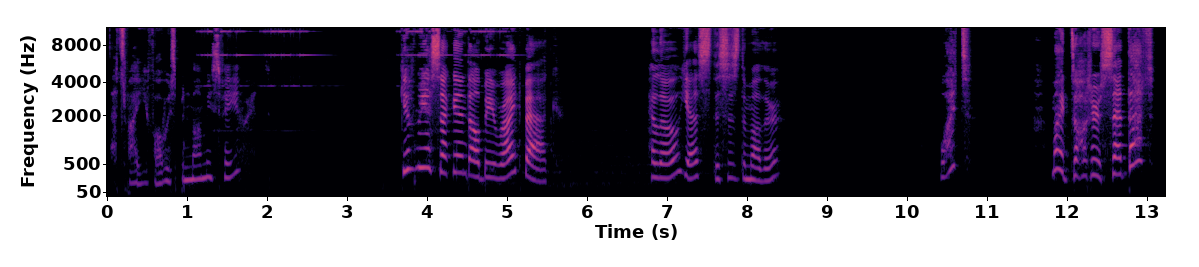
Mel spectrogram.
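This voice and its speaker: A woman's voice: high-pitched, sing-song, slow pace, long pauses, voice pushed up, heavily acted. A woman voicing a doting, needy, strained mother in a horror visual novel, cooing and complaining emphatically. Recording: music behind the voice.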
